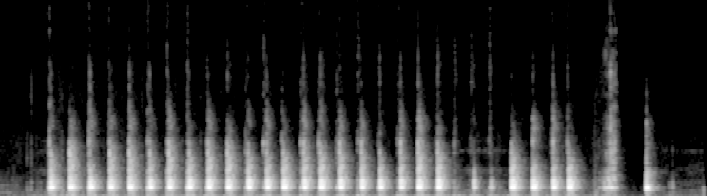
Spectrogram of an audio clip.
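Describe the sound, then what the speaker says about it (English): A knife slices chicken for fajitas on a cutting board in a quick, steady run of about twenty close, crisp strokes, then pauses briefly before a few final cuts, with no talking. "slice these up real quick here"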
